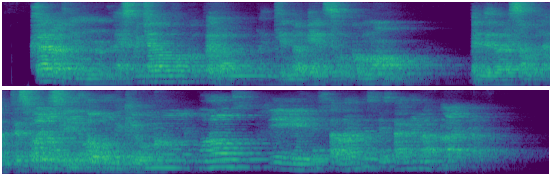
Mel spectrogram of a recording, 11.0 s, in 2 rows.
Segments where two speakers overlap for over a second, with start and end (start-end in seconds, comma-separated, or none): 5.8-7.1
